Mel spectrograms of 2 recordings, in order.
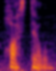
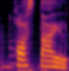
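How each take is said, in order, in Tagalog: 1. Sa American accent ito sinasabi. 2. Sa British accent ito sinasabi. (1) "Kapag ka American English" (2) "kapag ka British"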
